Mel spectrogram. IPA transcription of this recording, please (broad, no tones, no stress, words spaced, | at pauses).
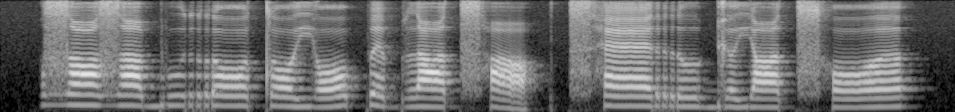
zˤʌzˤɛbu rɔtɔ jɔpɛblɑt͡sʰɑ | t͡sʰæ rʊɡʲʌjɑ t͡sʰɔɐ̯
